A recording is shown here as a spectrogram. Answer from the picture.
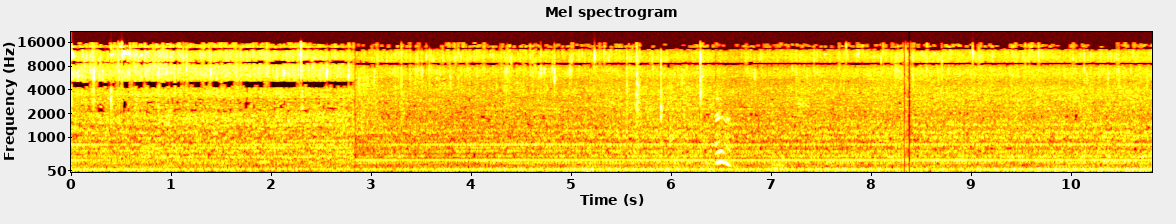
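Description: Onions and green chillies frying gently in oil in an aluminium kadhai over a gas burner: a steady low hum and faint hiss with scattered small crackles. A brief louder sound with a falling pitch comes about six and a half seconds in.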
